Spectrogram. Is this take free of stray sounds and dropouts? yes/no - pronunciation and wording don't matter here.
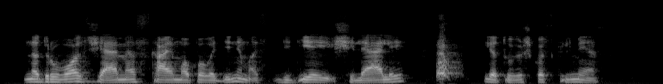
no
